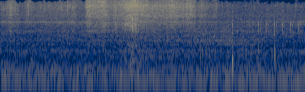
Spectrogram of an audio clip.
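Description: Steady low engine hum, with a brief rustle about two to three seconds in.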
